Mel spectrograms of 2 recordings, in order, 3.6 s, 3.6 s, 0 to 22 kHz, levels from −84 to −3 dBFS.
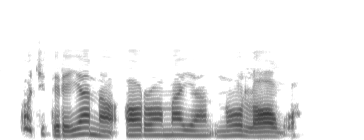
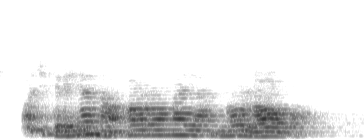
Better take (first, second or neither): first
